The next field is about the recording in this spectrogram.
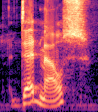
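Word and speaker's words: deadmau5: So, our next news story, Dead Mouse, spelled with a five, or DeadM 5, as Drew and I say, Dead Mouse responds to Disney trademark suit, says company stole his music.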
